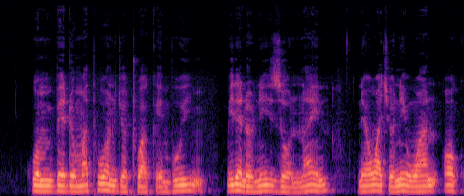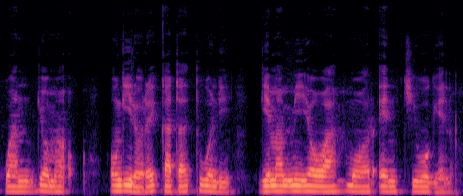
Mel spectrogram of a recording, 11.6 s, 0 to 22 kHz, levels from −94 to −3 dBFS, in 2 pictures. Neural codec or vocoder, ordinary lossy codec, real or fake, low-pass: none; none; real; 19.8 kHz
